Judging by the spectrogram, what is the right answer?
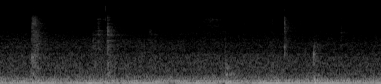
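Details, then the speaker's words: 1965 Corvair engine, just started: steady low rumble with sharp uneven clicking and clacking on top; loud clatter from one side, cause unclear, engine also moving a lot of oil. "What's clacking and clanging, because that ain't right. So let's use Science. let's use some things to figure out what's going on. Yeah, there's just some really loud clatter on this side."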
